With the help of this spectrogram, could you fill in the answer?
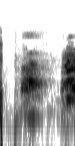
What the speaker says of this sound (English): Dog's going nuts.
